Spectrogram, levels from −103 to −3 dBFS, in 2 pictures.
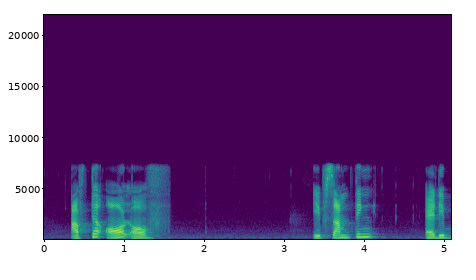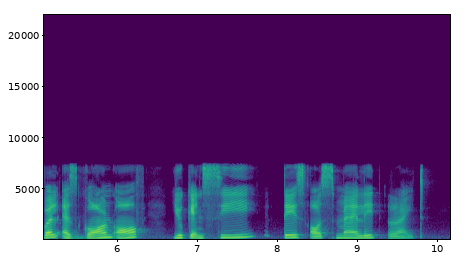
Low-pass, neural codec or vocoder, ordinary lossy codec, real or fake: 7.2 kHz; none; none; real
